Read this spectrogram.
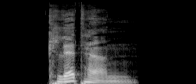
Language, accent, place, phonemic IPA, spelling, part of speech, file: German, Germany, Berlin, /ˈklɛtɐn/, klettern, verb, De-klettern2.ogg
- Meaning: to climb (e.g. up a tree)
